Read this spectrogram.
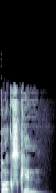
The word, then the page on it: buckskin: British English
